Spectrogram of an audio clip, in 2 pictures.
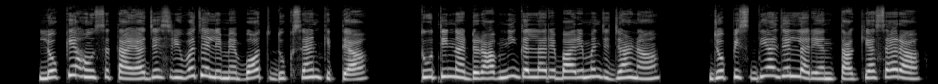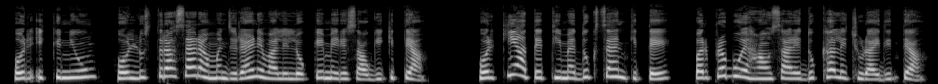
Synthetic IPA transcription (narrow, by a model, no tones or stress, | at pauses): loːkeɦãːũsɐt̪aːjad͡ʒeːsɾiʋɐd͡ʒalemɛ̃bɔːt̪d̪ʊkʰsɛːnkɪt̪eja | t̪ut̪ɪnãɖɐɾaːʋniɡɐlːaɾebaːɾemɐ̃nd͡ʒd͡ʒaːɽ̃a | d͡ʒopɪsd̪ɪjãd͡ʒeːlaɾeɐ̃nt̪aːkɪjasɛːɾa | ɦoːɾɪkʊnɪjuːmɦoːɾlʊst̪ɾasɛːɾamɐ̃nd͡ʒɾɛːɽ̃eʋaːleloːkemeːɾesaːʊɡikɪt̪eja | ɦoːɾkɪãt̪eːt̪ʰimɛ̃d̪ʊkʰsɛːnkɪt̪e | pɐɾpɾɐbueɦãːũsaːɾed̪ʊkʰalet͡ʃʰʊɽaːid̪ɪt̪ejaː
